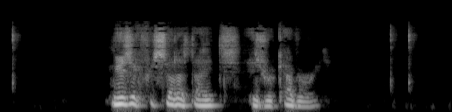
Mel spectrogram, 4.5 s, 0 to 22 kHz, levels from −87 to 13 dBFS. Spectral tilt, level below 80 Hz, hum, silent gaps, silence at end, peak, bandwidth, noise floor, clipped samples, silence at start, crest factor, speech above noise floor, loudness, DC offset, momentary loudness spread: -4.5 dB/octave; -64 dBFS; none; none; 0.4 s; -4 dBFS; 10 kHz; under -90 dBFS; under 0.1%; 1.1 s; 20 dB; over 69 dB; -22 LUFS; under 0.1%; 24 LU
